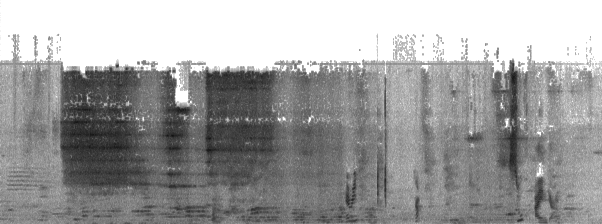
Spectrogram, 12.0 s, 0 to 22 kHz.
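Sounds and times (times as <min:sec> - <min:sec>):
rumble of moving city rail train cars: 0:00.0 - 0:12.0
city rail train wheels squealing as it pulls into a stop: 0:01.2 - 0:05.6, 0:09.4 - 0:10.6
speech: 0:06.9 - 0:07.8, 0:10.7 - 0:11.3.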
